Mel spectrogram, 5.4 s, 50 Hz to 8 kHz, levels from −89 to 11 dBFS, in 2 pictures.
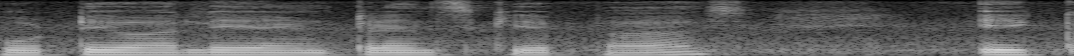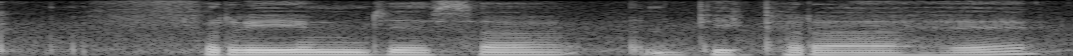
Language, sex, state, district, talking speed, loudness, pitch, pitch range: Hindi, male, Gujarat, Valsad, 110 wpm, -17 LUFS, 125 Hz, 120-130 Hz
